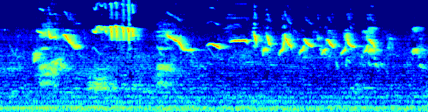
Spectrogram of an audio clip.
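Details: Oriental magpie-robin singing: a few rich scratchy notes, then a run of bright, sweet whistles that slur downward, repeated about twice a second, with a low background hum.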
